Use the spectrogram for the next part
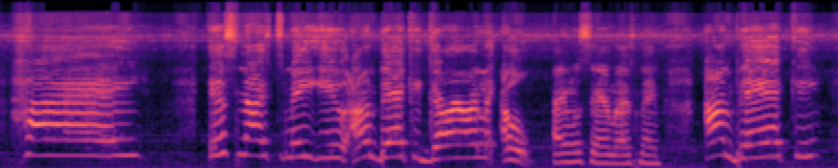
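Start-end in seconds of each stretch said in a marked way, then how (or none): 0.1-3.7 high, hammed-up country twang; thick Southern accent. Roommate introducing herself on first meeting, exaggerated Southern accent. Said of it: "It was the most southern accent". 5.3-6.2 high country twang, hammed up; mock a very Southern self-introduction; thick Southern accent. Roommate saying where she's from, exaggerated Southern accent. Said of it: "It was the most southern accent".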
